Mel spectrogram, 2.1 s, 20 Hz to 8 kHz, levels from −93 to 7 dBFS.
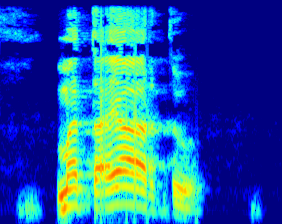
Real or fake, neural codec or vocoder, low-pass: real; none; 7.2 kHz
